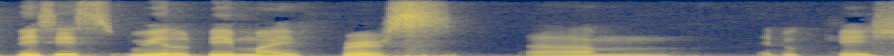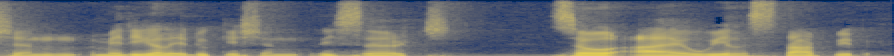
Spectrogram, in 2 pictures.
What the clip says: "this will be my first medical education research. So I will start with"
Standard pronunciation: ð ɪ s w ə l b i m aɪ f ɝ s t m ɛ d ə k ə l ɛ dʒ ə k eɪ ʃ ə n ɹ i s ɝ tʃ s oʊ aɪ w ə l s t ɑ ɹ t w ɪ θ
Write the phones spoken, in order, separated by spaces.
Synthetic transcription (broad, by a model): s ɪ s w ə l b i m aɪ f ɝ s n m ɛ d ə k ə l ɛ dʒ ə k eɪ ʃ ə n ɹ i s ɝ tʃ s oʊ aɪ w ə l s t ɑ ɹ t w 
